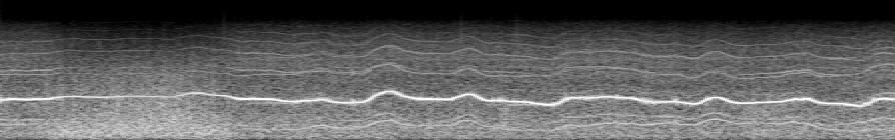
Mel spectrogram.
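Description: Electric RC short course truck's motor and drivetrain whine, a steady high whine that wavers up and down in pitch with the throttle, over a rough rumble of tyres on the dirt track.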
